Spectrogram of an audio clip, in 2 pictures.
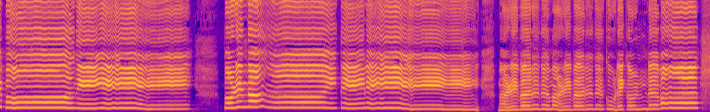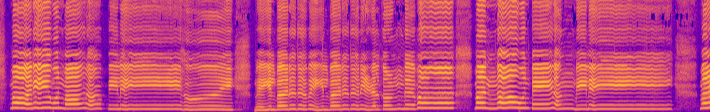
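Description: A woman singing a Tamil song unaccompanied, in long held notes with wavering ornaments, in phrases of a few seconds each with short breaths between.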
